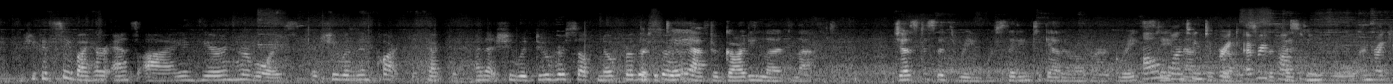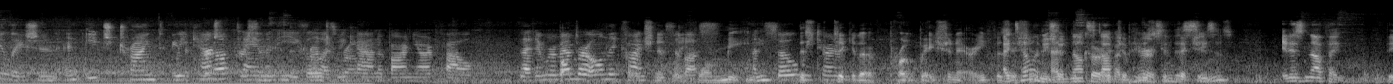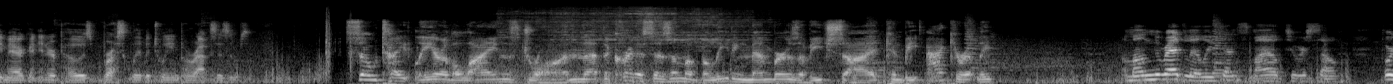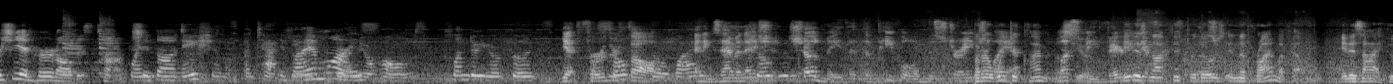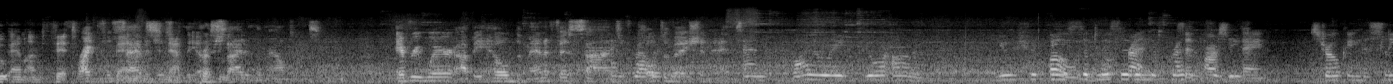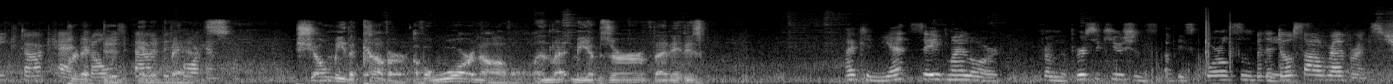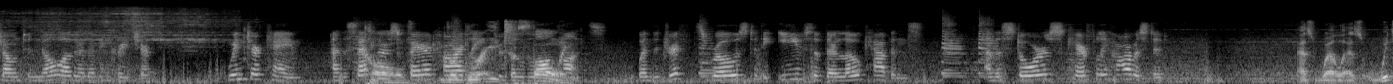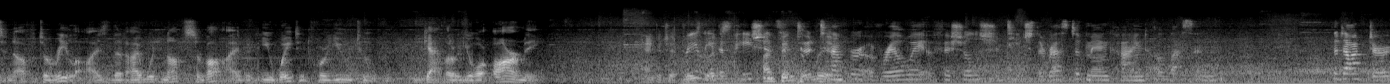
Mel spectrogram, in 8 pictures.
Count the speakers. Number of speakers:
ten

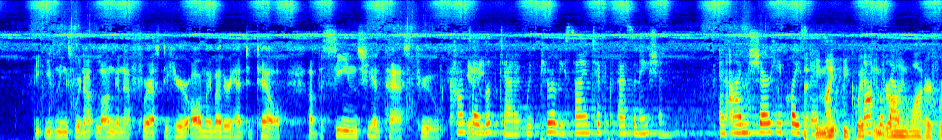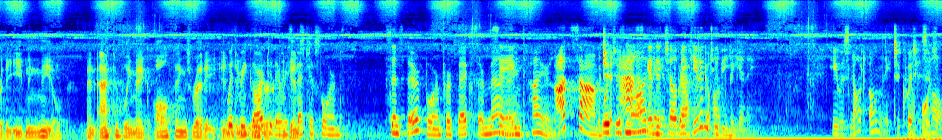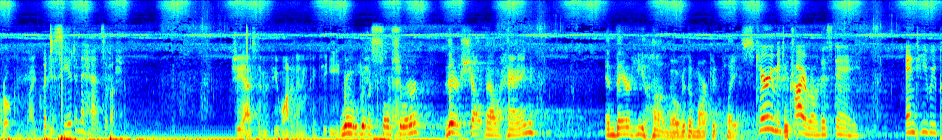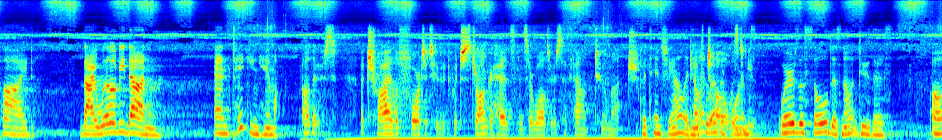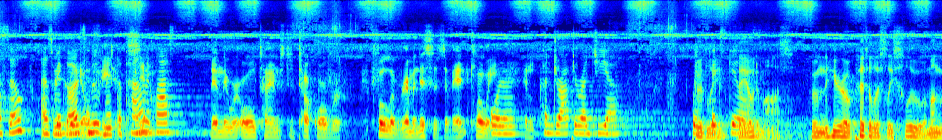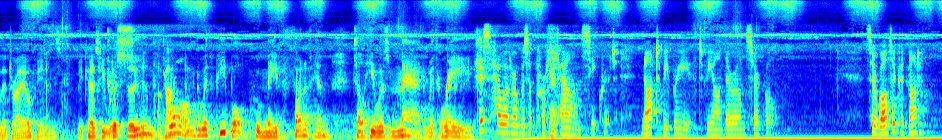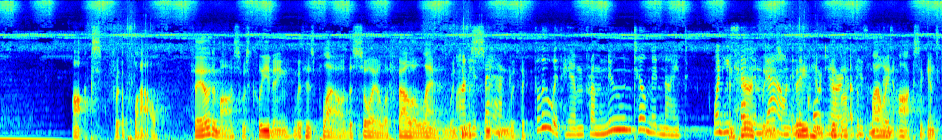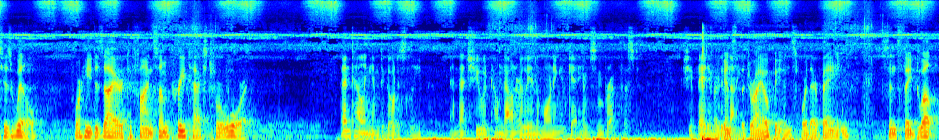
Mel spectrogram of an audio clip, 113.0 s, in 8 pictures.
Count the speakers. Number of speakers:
eight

